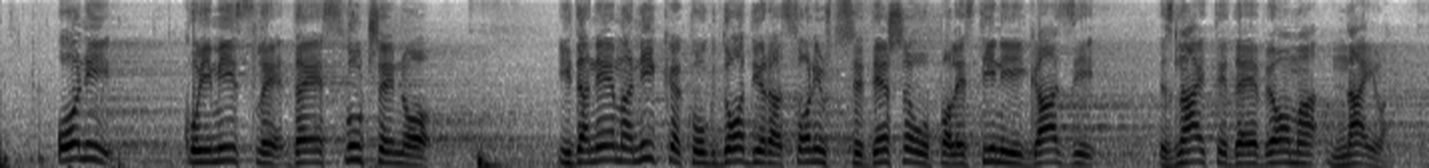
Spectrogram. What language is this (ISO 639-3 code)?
srp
